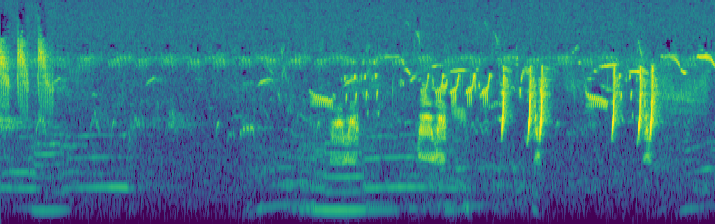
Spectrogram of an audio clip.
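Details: ['Quail calling, sharp broadband notes in quick clusters of two or three, growing louder toward the end, after a quieter start with low steady tones and scattered chirps.']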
